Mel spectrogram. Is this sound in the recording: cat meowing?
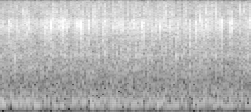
no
